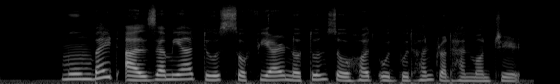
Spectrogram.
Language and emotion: Assamese, neutral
